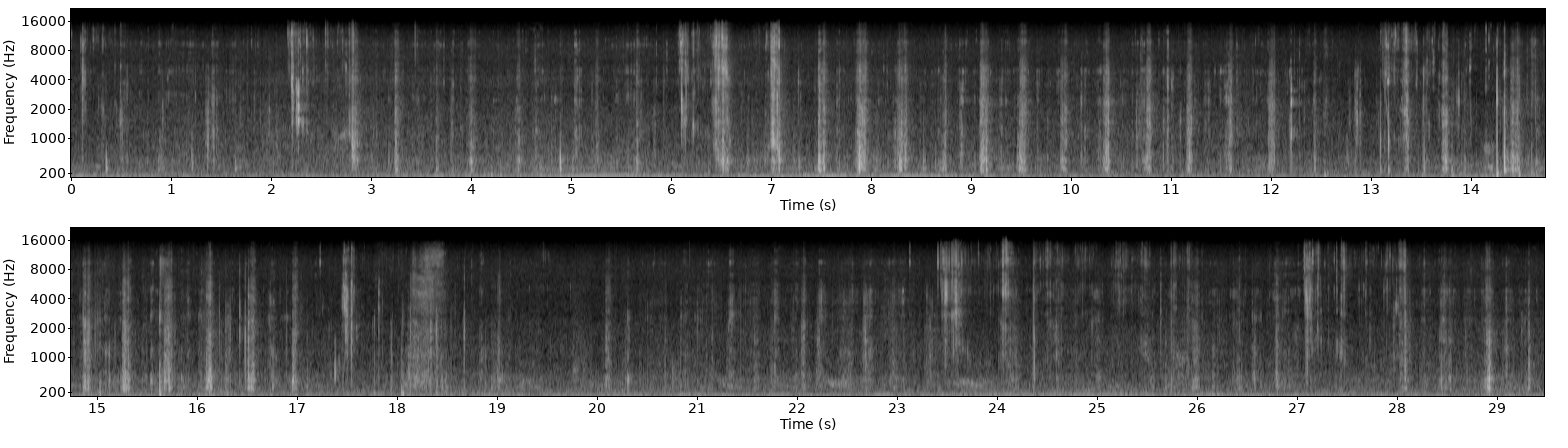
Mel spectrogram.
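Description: A person chewing and biting food close to the microphone, with many irregular sharp, crisp crunches bunched in clusters every few seconds.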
